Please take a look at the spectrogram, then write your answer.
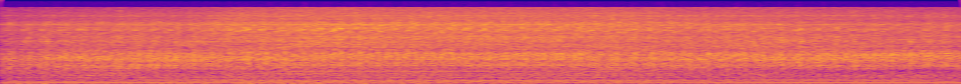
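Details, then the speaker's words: Cummins diesel truck, first start after five engine upgrades, leaking overflow valve tightened: a steady, even diesel idle with a smooth low rumble and no misses, knocks or hunting; running normally. "but truck looks like it's running good guys"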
